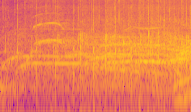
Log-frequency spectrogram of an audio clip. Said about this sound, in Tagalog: Palakpak para kini Uncle Ernesto!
